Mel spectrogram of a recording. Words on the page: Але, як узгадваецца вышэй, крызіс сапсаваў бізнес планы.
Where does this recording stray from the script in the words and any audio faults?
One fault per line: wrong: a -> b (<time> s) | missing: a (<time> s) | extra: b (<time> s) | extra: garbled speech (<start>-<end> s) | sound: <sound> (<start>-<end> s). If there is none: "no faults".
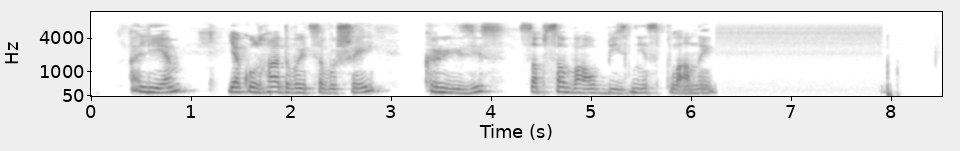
no faults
